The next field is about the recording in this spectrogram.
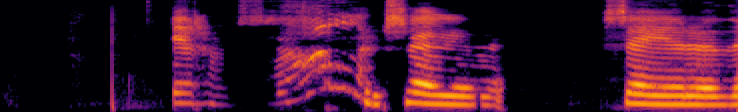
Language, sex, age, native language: Icelandic, female, 18-19, Icelandic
